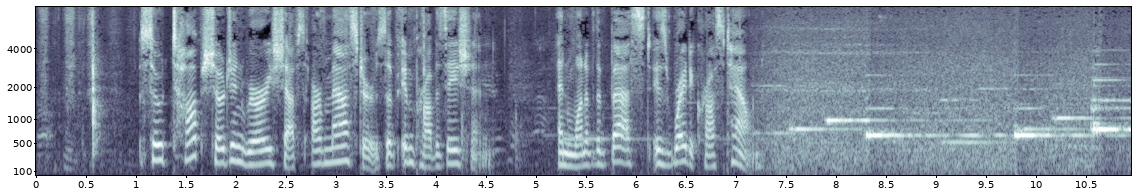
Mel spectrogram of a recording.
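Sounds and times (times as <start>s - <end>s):
speech: 1.1s - 7.6s
traditional daily chimes in Tokyo: 7.3s - 10.9s.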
